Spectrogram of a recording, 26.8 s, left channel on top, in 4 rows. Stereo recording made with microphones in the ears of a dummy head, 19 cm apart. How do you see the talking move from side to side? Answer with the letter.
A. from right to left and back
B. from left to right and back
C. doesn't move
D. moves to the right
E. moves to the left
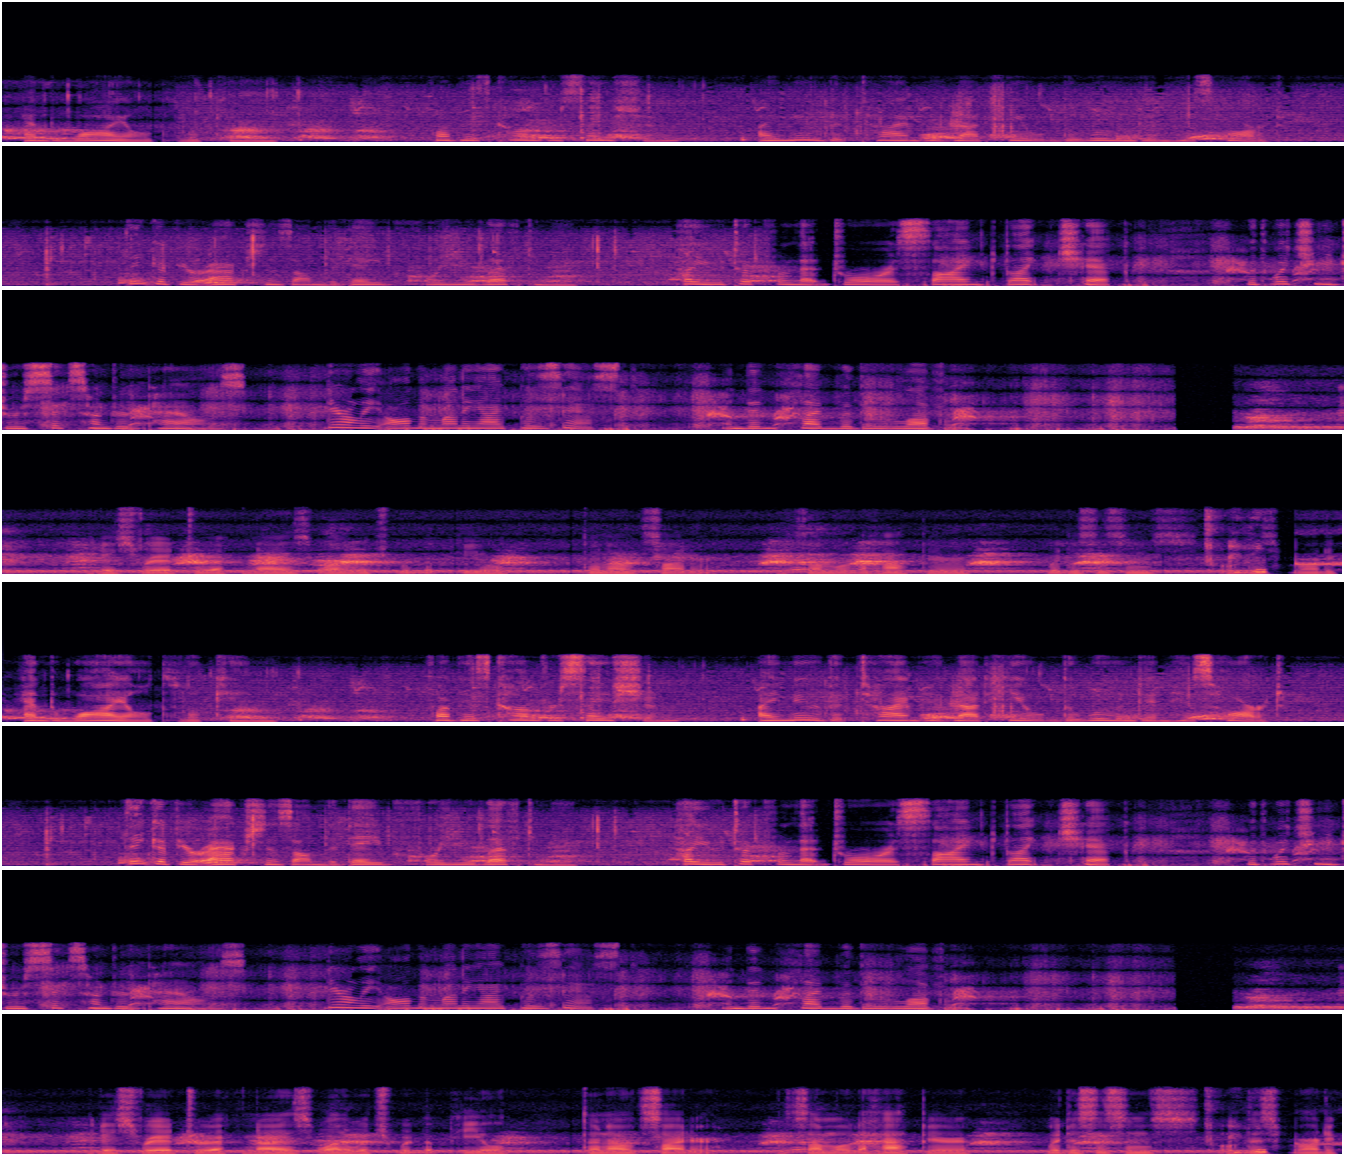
A.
